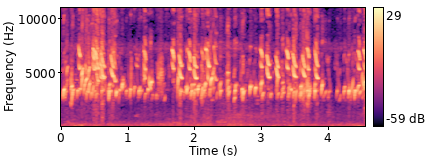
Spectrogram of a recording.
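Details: European goldfinches twittering as a group, in calls given as mating and readiness calls to stir males into song: bursts of bright, high, jangling chirps separated by short gaps.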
